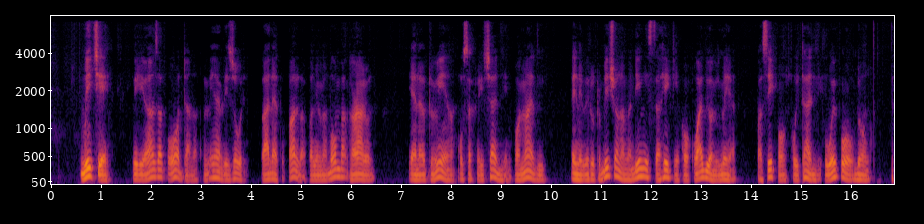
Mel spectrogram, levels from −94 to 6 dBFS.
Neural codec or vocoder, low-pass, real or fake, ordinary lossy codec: codec, 16 kHz, 1 kbps, FunCodec, trained on LibriTTS, 50 frames a second; 7.2 kHz; fake; MP3, 48 kbps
